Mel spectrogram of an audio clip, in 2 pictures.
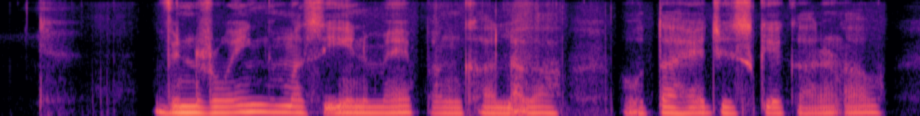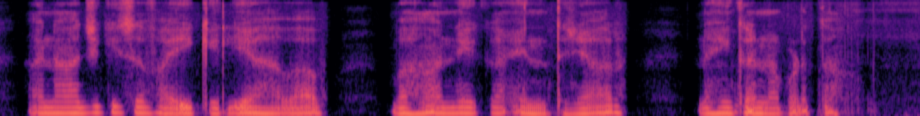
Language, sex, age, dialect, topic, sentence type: Hindi, male, 18-24, Hindustani Malvi Khadi Boli, agriculture, statement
